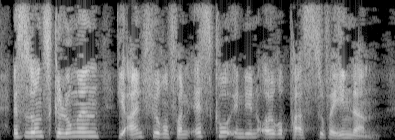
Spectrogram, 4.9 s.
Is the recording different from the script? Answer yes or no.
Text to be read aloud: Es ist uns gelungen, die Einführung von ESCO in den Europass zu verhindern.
no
